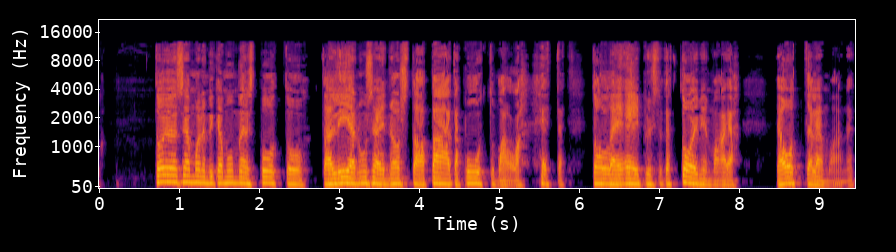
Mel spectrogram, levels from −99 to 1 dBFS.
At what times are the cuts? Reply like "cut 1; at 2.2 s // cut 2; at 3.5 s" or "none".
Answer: none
